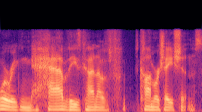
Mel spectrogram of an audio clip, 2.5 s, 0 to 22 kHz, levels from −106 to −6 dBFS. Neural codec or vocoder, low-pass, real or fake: codec, 16 kHz in and 24 kHz out, 0.8 kbps, FocalCodec, streaming, 65536 codes; 7.2 kHz; fake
